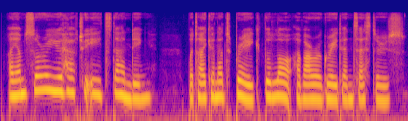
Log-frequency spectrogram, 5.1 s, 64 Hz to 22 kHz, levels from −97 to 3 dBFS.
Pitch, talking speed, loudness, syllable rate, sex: 215 Hz, 210 wpm, -16 LUFS, 5.1 syllables/s, female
